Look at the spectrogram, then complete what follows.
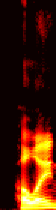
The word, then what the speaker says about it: Helene: It's Helen with an E at the end. Helene? Helaine? Helaine. Helaine Udy played Sylvia.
